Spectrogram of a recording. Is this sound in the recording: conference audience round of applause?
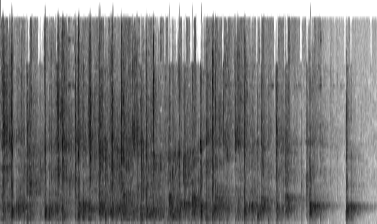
yes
